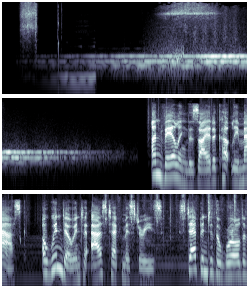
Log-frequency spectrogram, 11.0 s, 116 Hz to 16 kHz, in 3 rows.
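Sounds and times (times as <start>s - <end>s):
held electronic chord: 0.6s - 5.5s
noisy whoosh: 1.7s - 5.6s
voice-over: 5.9s - 11.0s.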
